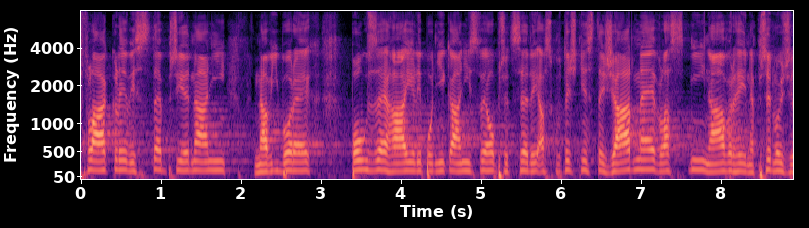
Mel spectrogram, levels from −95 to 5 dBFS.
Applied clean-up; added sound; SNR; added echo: none; none; none; none.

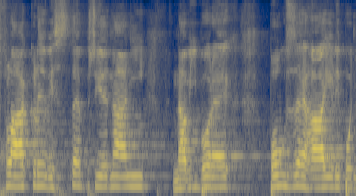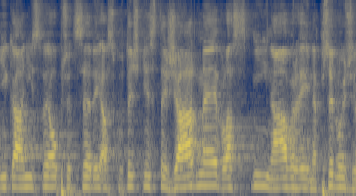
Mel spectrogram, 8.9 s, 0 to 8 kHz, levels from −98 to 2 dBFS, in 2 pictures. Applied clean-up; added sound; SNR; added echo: none; none; none; reverberation time 0.5 s.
